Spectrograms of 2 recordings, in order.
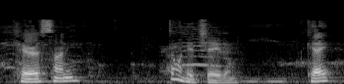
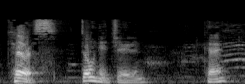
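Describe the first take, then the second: First: The tone is soft and gentle. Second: The tone is firm and stern. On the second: "it's a simple change of tone from"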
